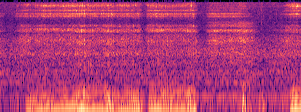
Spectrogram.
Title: Me Drunk snoring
